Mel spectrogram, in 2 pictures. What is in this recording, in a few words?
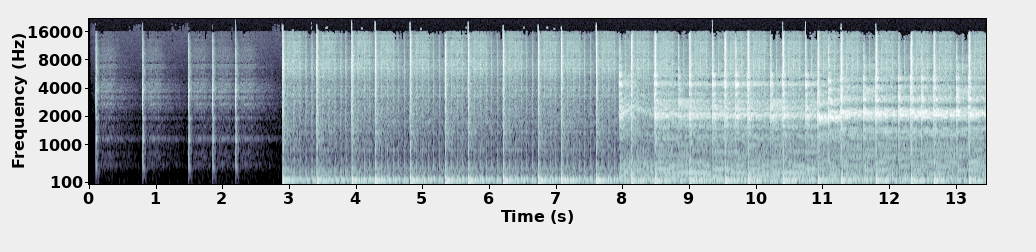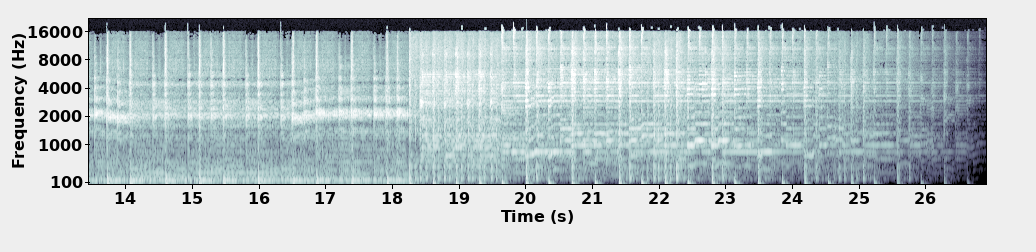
bass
